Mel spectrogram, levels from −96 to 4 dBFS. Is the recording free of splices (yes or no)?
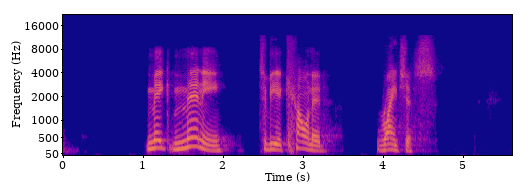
yes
